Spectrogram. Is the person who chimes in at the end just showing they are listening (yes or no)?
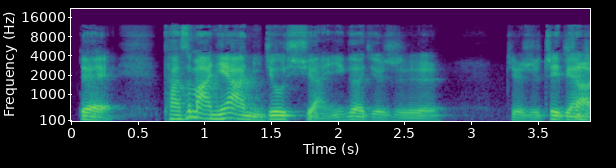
yes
